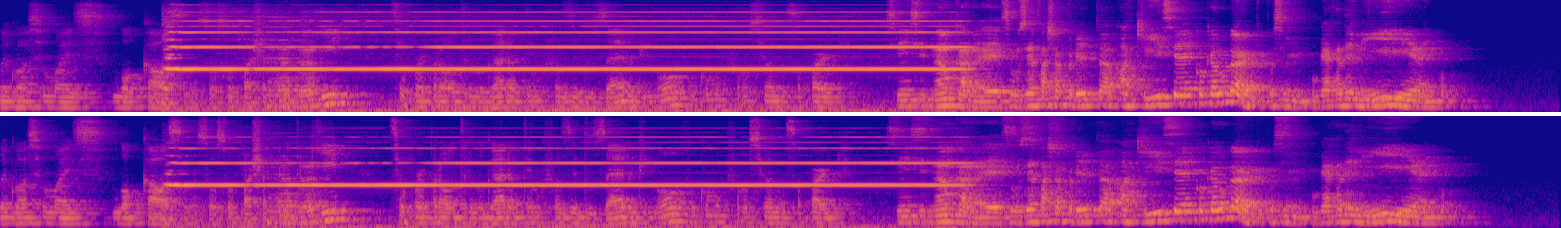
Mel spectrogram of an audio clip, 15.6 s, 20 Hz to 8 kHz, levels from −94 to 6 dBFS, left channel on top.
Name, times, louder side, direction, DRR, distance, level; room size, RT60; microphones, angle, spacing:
voice 1, 0.0-3.4 3.9-8.3, equal, 70° right, 2 dB, 2.3 m, -38 dB
Wind instrument woodwind instrument, 1.6-10.0, left 4 dB, 75° left, 0.5 m, -25 dB
voice 2, 2.7-3.2 8.9-14.4, left 1 dB, 45° left, 0 dB, 2.5 m, -31 dB
13.5 x 6.3 x 9.3 m, 0.85 s
head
